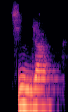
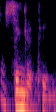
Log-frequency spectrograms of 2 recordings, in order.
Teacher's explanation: There's a set of about 7 or 8 words that end in the syllable ja, and when they get a possessive suffix, they lose their whole syllable, ja.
